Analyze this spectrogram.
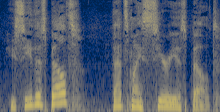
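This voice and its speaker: A man puts on a character voice, fairly high in pitch with very wide swings. He talks at a fairly slow pace. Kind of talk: mock-authoritative.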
